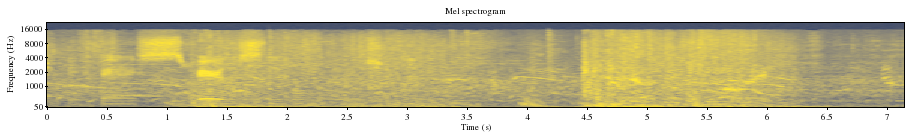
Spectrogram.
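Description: Explosions boom with loud bursts.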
